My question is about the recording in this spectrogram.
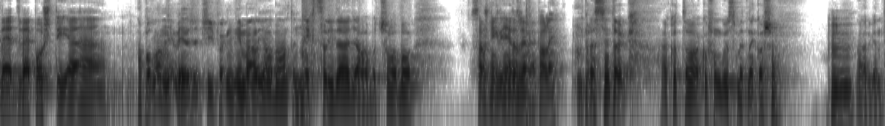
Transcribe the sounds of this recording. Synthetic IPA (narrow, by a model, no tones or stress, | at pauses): ʋɛd̪ʋɛpɔʃt̪ia | apɔd̪lamɲɛʋɪɛmʒɛt͡ʃifaɡɲɛmalialɛbɔnaːmt̪ɔɲɛxt͡sɛlid̪aɟalɛbɔt͡ʃɔlɛbɔ | sauʒɲɛɡd̪iɲɛd̪ɔzʋɛmɛpalipɾɛsɲɛt̪akakɔt̪ɔakɔfuŋɡujuːsmɛt̪nɛːkɔʃɔ | ɦaɾɡɛnt̪i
